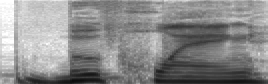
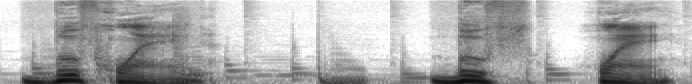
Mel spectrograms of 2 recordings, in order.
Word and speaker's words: Baofeng: of the buffuang uv-5r and yes buff Hwang is the correct way to pronounce it I know this is a fact because I met a guy on the internet whose parents are Japanese and they confirmed that the correct pronunciation is buff Huang so please for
